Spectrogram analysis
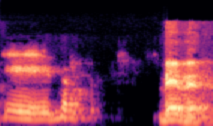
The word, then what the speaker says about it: Weber: La pronunciación, beber. Weber en alemán se pronuncia. Sí, weer sería en inglés, pero como era alemán.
